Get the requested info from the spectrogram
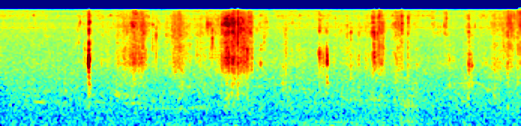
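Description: Crunching bites and chewing of a raw leafy green stalk, in short crisp bursts, with a sharp click about a second in and the loudest crunch a little past two seconds.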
